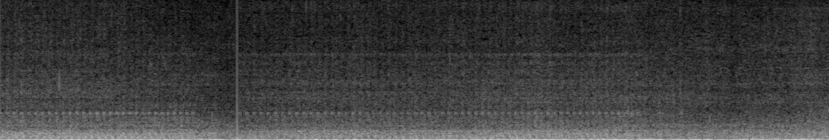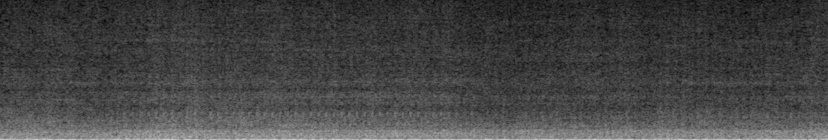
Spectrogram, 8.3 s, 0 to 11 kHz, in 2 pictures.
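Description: Hero XPulse 200 4V's single-cylinder engine running steadily under way, with a heavy low rumble throughout. A faint high whine sits over it for the first three seconds.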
